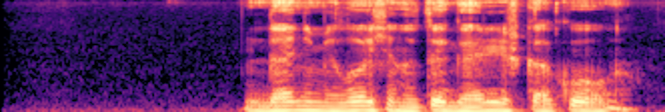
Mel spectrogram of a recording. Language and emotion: Russian, neutral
